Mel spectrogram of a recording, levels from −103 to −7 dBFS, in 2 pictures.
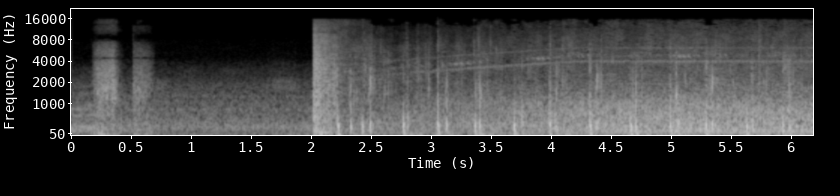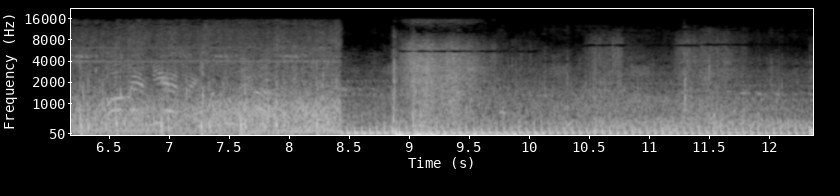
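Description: No technical faults can be heard anywhere in the clip. The audio runs without any break, glitch or other disturbance that would need explaining.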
